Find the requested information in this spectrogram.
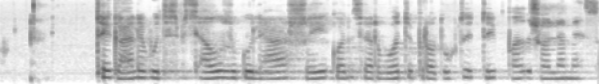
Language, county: Lithuanian, Panevėžys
